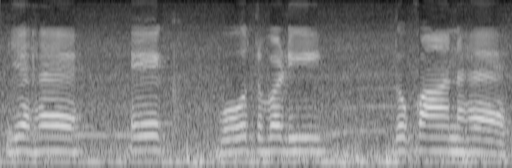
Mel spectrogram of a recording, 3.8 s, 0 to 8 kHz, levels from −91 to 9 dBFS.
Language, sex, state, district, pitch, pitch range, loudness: Hindi, female, Haryana, Rohtak, 210 Hz, 200-215 Hz, -15 LUFS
